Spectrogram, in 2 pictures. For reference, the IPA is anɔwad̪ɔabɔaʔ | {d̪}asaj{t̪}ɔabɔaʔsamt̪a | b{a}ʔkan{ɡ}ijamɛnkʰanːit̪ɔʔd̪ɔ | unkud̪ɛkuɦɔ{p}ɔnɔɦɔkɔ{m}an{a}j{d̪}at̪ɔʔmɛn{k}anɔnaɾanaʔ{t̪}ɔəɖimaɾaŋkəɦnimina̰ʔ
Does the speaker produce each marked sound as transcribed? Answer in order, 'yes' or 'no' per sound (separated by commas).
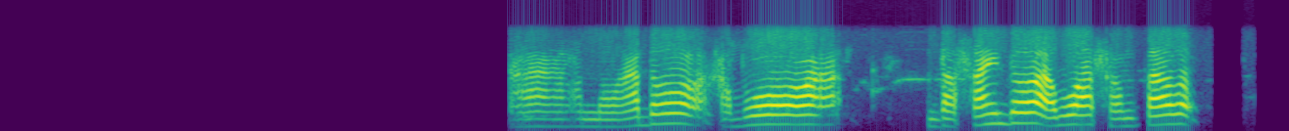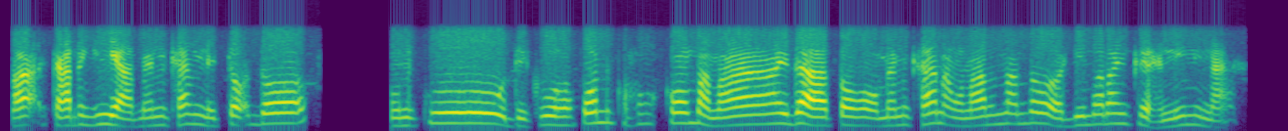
yes, no, yes, yes, yes, yes, yes, yes, no, no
